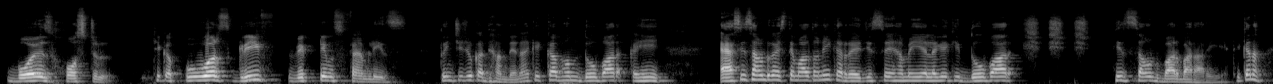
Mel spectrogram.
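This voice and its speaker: A man teaching grammar in an online lesson, explaining slowly, repeating key phrases and addressing the students warmly. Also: sits high.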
